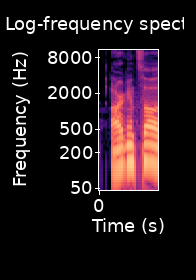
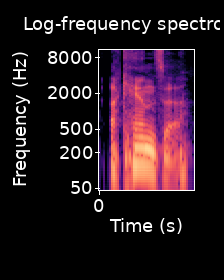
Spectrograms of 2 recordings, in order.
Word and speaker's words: Arkansas: Arkansas comes from the Quapaw tribe, but the French explorers called it Arkansas. You called it, dude. Yes. The French don't pronounce their S's, so Yeah. making this plural, it would be Arkansas.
